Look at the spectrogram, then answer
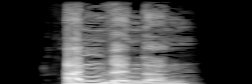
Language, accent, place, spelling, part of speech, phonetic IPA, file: German, Germany, Berlin, Anwendern, noun, [ˈanˌvɛndɐn], De-Anwendern.ogg
- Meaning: dative plural of Anwender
